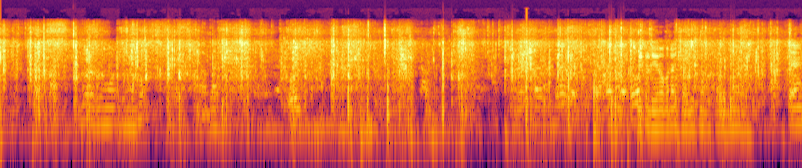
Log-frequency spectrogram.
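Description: A stiff brush scrubbing crabs in a metal tray: fast, uneven scraping and clicking of bristles and shells knocking against each other.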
